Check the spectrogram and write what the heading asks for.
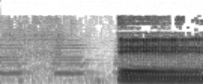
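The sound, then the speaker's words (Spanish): The alarm of a car outside suddenly blares about halfway through, a loud, steady, buzzing electronic tone that holds without a break, following a brief stretch of quiet voice. “Ah, eso es la alarma, del, coche de ahí fuera.”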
